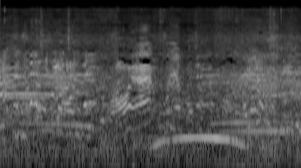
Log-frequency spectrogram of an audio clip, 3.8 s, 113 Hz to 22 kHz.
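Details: At the Ambari haat in Dinajpur, Bangladesh, on 22 April 2024, a cow being sold with her calf gives a single long, steady moo. Men's voices and market bustle carry on around it.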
